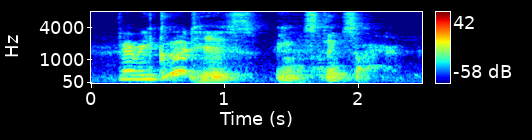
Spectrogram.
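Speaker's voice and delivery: put-on, odd little creature voice. After a toast to their Italian Yoda, another speaker replies in a Yoda impression. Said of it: "Better than the German accent".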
